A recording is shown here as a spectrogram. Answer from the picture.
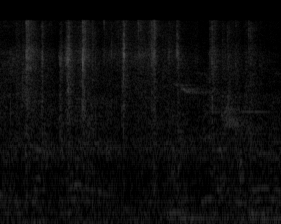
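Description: Near silence, with a few faint clicks and rustles of trading cards being handled.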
